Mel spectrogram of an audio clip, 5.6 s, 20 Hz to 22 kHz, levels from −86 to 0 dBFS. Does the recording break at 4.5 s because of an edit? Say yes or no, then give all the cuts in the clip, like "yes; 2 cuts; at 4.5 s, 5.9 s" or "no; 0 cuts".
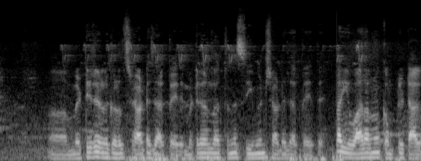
yes; 1 cut; at 4.5 s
